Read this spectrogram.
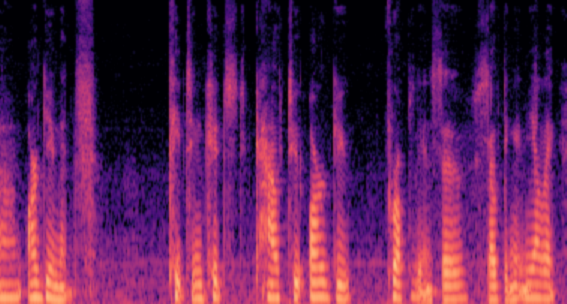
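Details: Adult woman, a former teacher, with aphasia after a stroke that ended her teaching career; aphasia.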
